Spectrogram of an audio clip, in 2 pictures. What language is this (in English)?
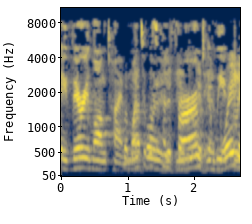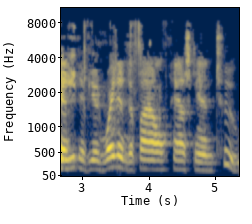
English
